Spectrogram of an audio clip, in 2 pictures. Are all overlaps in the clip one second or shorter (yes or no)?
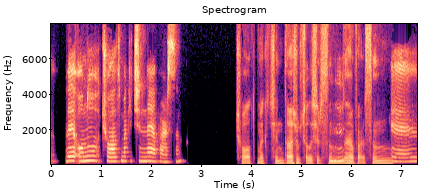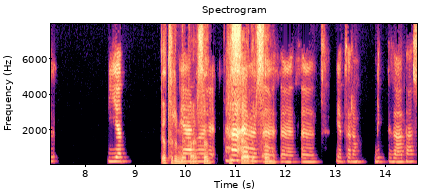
no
